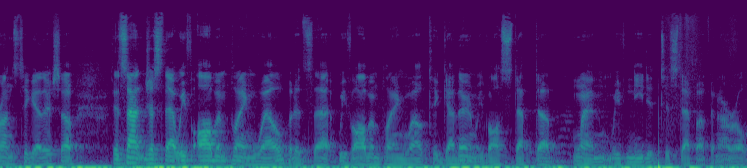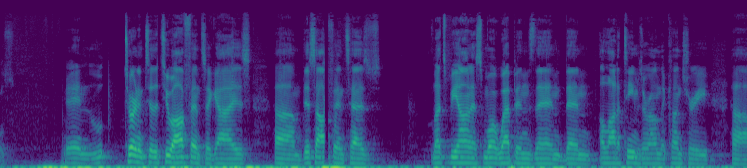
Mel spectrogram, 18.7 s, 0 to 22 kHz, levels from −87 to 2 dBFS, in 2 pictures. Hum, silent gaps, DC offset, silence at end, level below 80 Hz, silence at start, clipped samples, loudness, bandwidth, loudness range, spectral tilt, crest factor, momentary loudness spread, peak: none; none; under 0.1%; 0 s; -44 dBFS; 0 s; under 0.1%; -37 LUFS; 15.5 kHz; 11 LU; -4.5 dB/octave; 16 dB; 15 LU; -16 dBFS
